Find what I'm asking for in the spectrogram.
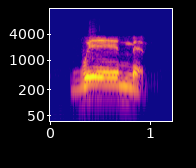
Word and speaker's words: women: 然后复数的，它的发音是 we， a 的音，women。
